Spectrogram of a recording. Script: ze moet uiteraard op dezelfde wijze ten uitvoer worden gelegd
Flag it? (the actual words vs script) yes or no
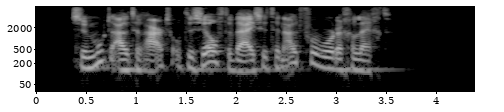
no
